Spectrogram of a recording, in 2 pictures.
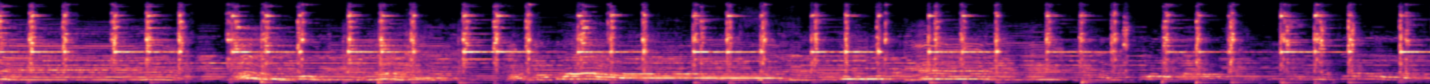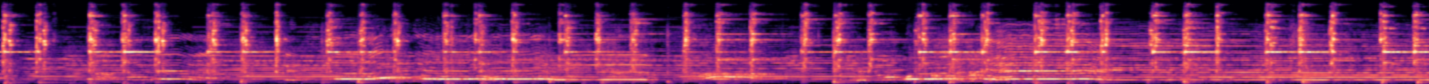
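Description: Telugu folk-theatre music: a singer's melody rising, bending and holding its notes over steady held accompanying notes, with tabla and sharp percussion strokes keeping a quick, even beat.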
